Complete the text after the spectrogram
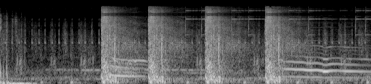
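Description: Pistol shots ring out in quick succession.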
